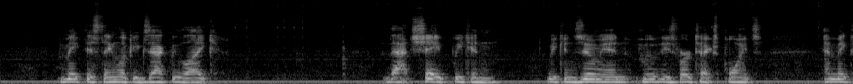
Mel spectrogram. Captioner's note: clicking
